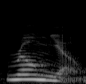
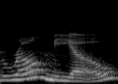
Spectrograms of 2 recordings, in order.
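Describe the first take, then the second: First: "Romeo" compressed to Rom-yo; "Romeo" with the last vowels merged into "yo"; two syllables. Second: Said in the usual way. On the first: Shown as a demonstration. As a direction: say "Romeo" in two beats, ROME-yo. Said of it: "which is two syllables". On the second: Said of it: "which would be three syllables".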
